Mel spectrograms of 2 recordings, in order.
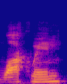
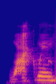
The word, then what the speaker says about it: Joaquin: And Joaquin is Jachin. They're both spelled with silent J's.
